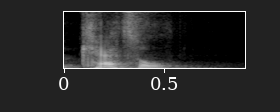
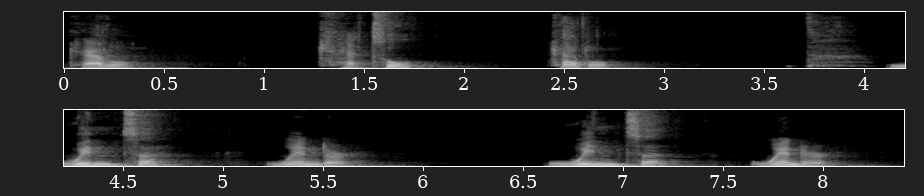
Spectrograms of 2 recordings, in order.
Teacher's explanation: between two vowels or diphthongs it's identical to a d sound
